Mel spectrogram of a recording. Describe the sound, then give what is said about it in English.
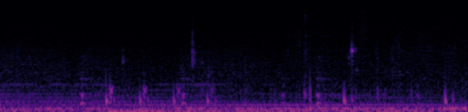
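Someone sips a pre-workout drink, making a string of small wet clicks and slurpy gulps at an uneven pace over a steady low hum, with no talking. “Hold on, take a sip of pre-workout.”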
